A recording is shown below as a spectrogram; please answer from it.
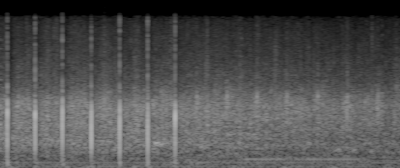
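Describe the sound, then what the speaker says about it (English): Gala audience at the MusiCares tribute honoring Paul Simon breaks into applause, opening with a few sharp, loud claps close by before settling into a softer, continuous crowd clapping. "Big round of applause."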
